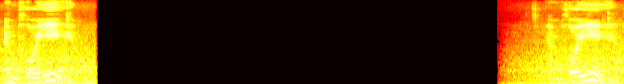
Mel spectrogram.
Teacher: you heard that I put the stress on the last syllable on the suffix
